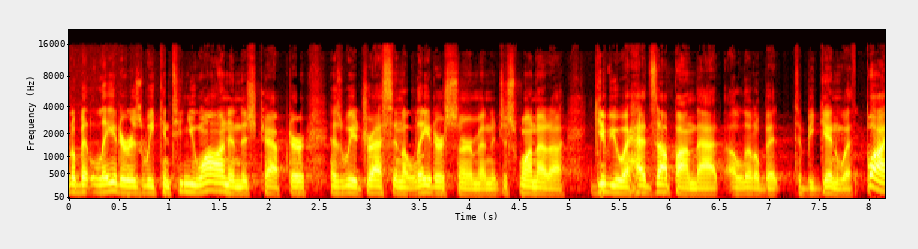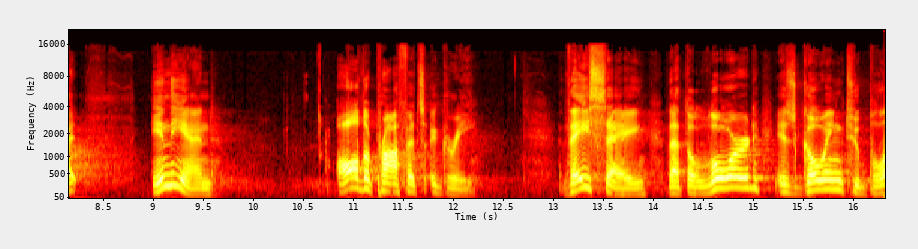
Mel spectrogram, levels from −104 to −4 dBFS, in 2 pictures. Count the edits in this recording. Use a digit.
0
